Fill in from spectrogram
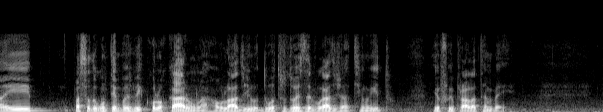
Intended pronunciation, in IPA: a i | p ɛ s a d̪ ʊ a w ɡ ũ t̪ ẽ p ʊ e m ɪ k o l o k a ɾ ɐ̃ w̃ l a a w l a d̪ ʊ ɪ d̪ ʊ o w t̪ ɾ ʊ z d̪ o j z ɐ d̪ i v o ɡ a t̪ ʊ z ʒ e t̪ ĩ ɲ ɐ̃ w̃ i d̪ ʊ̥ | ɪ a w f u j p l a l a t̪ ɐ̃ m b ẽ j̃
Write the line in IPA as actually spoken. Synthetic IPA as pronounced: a i | p a s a d̪ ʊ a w ɡ ũ t̪ ẽ p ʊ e m ɪ k o l o k a ɾ ɐ̃ w̃ l a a w l a d̪ ʊ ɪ d̪ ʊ o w t̪ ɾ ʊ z d̪ o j z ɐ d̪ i v o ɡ a d̪ ʊ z ʒ a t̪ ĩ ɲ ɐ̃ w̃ i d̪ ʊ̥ | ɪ e w f u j p ɾ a l a t̪ ɐ̃ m b ẽ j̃

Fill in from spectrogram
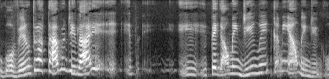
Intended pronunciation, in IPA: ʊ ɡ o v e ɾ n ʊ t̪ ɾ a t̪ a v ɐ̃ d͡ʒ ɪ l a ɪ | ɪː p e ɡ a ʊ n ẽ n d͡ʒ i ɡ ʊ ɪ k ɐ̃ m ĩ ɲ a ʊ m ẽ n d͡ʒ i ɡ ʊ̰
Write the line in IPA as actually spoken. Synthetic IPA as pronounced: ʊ ɡ o v e ɾ n ʊ t̪ ɾ a t̪ a v ɐ d͡ʒ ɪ l a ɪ | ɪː p e ɡ a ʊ m ẽ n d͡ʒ i ɡ ʊ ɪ k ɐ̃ m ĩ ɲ a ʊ m ẽ n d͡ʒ i ɡ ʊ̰

